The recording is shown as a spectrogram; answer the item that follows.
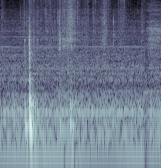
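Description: A plastic squeeze bottle of oil set down on a wooden cutting board, one dull thump about half a second in. After it come faint crinkles of plastic wrap as a hand rubs oil over a potato.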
